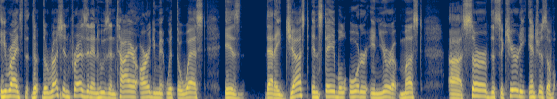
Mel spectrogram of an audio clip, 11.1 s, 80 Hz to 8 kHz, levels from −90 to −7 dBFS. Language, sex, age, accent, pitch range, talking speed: English, male, 40-59, American, 130-180 Hz, 150 wpm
